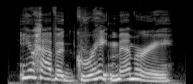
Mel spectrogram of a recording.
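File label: you Have A Great Memory, female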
